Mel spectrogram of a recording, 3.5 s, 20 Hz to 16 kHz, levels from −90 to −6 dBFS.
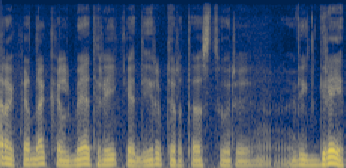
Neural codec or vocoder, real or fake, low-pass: vocoder, 48 kHz, 128 mel bands, Vocos; fake; 14.4 kHz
